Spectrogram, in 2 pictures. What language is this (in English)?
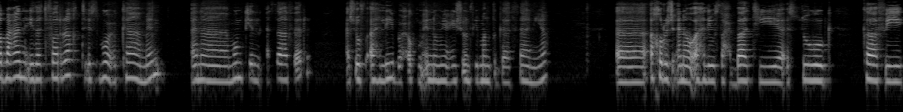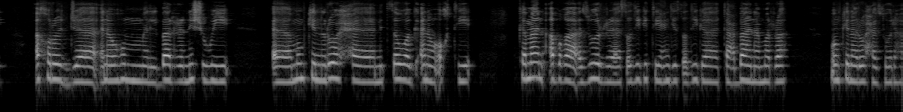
Hijazi Arabic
